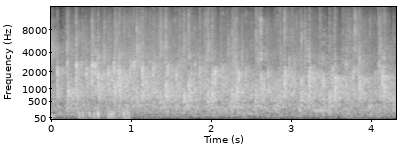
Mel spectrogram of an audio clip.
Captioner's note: audience applauding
